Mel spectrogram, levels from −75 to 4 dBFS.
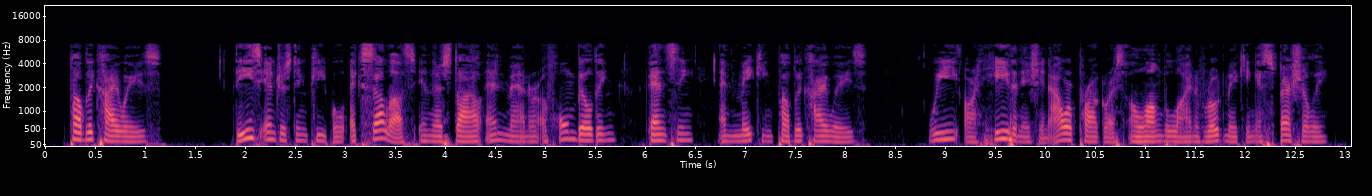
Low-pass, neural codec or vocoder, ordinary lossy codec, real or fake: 7.2 kHz; codec, 16 kHz, 8 kbps, FreqCodec, larger model; MP3, 32 kbps; fake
